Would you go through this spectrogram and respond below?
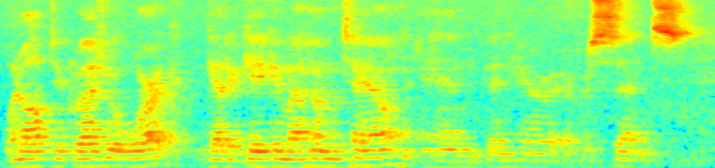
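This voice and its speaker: A man's voice: mid-range voice, flat delivery, normal speed, dark tone. A man from the American South, a professor and composer, chatting as a guest in a casual live interview. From Charleston, South Carolina, USA. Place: large echoey room. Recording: echoey room, distant mic, faint noise.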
